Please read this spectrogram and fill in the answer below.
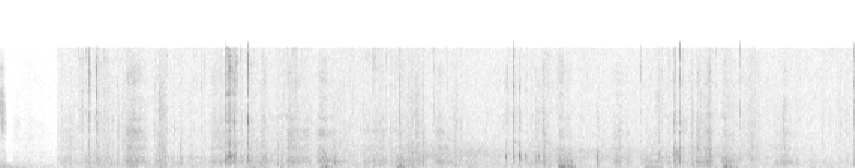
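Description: Steel nuts being threaded by hand onto exhaust manifold studs, with irregular small metallic clicks and a few soft knocks as the gloved hands handle the nuts and manifold.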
